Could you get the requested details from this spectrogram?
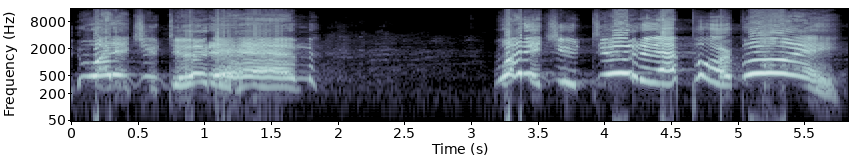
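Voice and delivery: hammed-up high, loud shriek; outraged Mama Bear. Husband mimicking wife defending her boy, outraged mock yell. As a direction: yell it slowly like an accusing mother.

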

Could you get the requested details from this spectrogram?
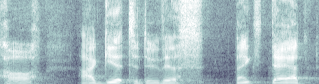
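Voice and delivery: low, soft, slow dry sarcasm; deadpan mock gratitude to Dad; sarcastic. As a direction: say it with a sarcastic smirk. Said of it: "with this sarcastic smile on his face going".

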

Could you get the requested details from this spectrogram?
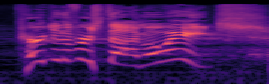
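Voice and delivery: high-pitched, puzzled comeback; exasperated echo. Retold or imitated. Clueless fan replies to the stranger, high exasperated echo. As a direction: answer the chant high, as if it's obvious. New fan answers the repeated chant.

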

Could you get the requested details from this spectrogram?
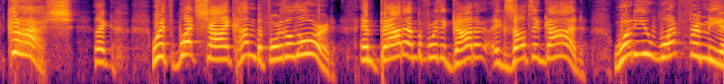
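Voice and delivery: high, whiny exasperated complaint; exasperated people. Acted. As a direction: sigh it out like a fed-up crowd. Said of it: "a more of exasperated response".

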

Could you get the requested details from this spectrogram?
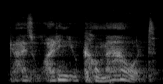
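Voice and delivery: high, hushed questioning voice; pleading father. Retold or imitated. Father asks his found children.

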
